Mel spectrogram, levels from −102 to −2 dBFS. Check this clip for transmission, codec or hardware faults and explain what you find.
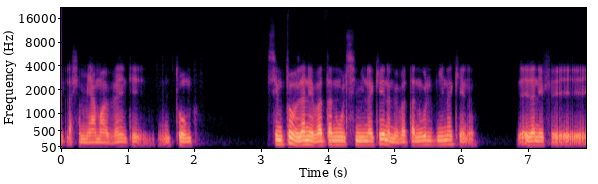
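There's one fault in this speech clip, a corrupt FLAC frame at 4.31 s. Flipped bits threw the decoder's prediction onto wrong numbers until clean data resumed, giving a brief error peaking about −35 dBFS. It's tiny, and it looks like it touched two frames.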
